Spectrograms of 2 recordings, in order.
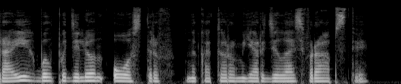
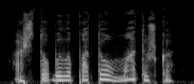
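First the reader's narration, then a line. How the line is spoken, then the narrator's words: Whispered question, spellbound boy. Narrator (Russian): шепотом спросил мальчишка, завороженно слушающий историю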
